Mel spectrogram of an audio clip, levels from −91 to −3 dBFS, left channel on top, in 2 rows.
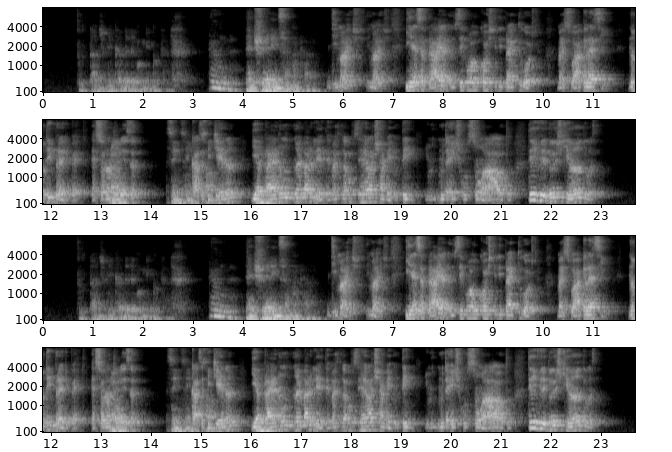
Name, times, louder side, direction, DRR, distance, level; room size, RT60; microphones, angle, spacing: voice 1, 0.7-2.8 3.3-5.4 13.2-13.5 14.3-15.3 16.0-16.5, right 1 dB, 10° left, -13 dB, 0.9 m, -31 dB
voice 2, 5.7-9.8 10.3-11.2 11.7-13.7 14.8-15.6 16.0-19.2 19.5-22.8, right 1 dB, 55° right, -1 dB, 0.6 m, -29 dB
2.4 x 2.3 x 2.6 m, 0.81 s
head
